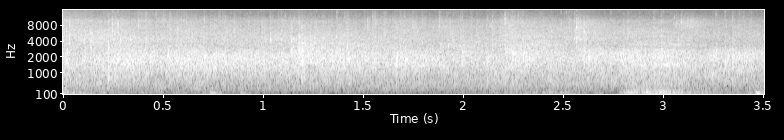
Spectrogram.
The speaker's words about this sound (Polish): czyli są z nami osoby tłumaczące na e, polski język migowy e, i one wykonają dzisiaj tutaj naprawdę ogromną robotę, za którą bardzo dużo brawa proszę.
